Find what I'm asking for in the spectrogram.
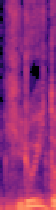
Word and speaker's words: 昼飯: そして岐阜県の大垣市、昼飯と書いて昼井という町があるんだそうですね。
